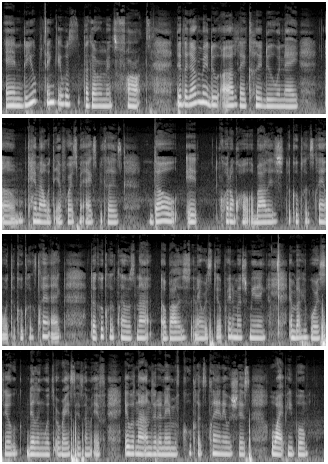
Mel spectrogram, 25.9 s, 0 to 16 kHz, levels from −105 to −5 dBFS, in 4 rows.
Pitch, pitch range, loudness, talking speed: 185 Hz, 175-205 Hz, -29 LUFS, 185 wpm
